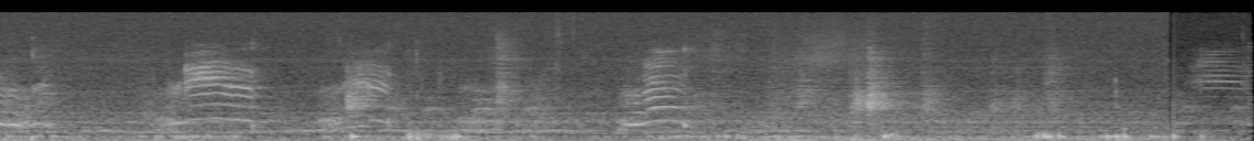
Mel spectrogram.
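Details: Kittens Pixel, Garfield, Bianca and Caramel meowing while their mother Ophelia plays and talks with them; repeated high, curved meows in bursts, separated by rustles and knocks from play.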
